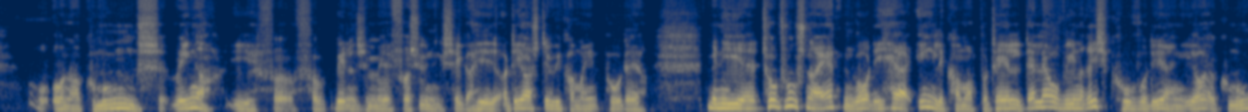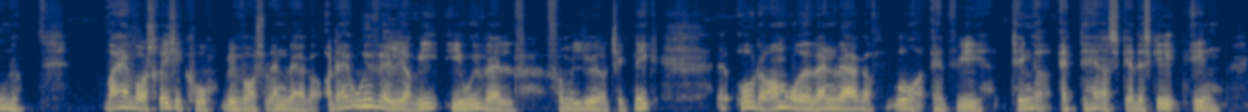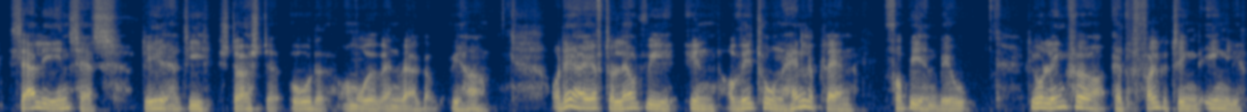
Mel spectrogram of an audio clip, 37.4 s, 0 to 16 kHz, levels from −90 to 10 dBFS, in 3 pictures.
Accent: native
